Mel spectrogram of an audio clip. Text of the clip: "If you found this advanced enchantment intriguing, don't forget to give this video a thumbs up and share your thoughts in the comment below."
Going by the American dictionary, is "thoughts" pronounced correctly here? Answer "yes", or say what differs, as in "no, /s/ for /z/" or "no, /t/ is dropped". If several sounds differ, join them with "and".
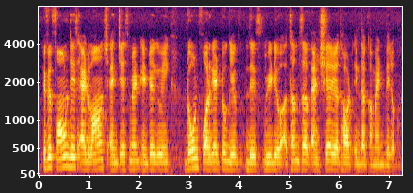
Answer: no, /t/ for /θ/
